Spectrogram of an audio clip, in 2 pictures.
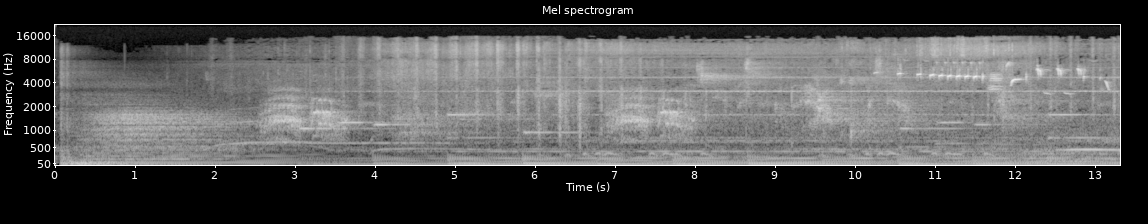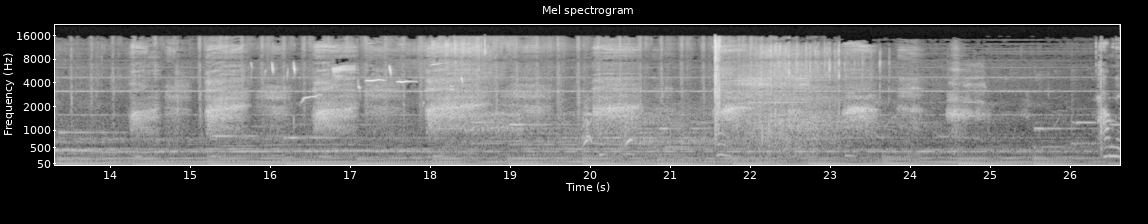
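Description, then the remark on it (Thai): A designed 3D nighttime forest ambience, full of overlapping nocturnal animal calls, chirps and trills layered over a steady low rumble, continuous and fairly loud throughout. “เราจะได้เห็นแอมเบียนบรรยากาศเนาะเราจะรู้สึกว่าเอ้ยตอนนี้เป็นตอนกลางคืน อยู่ในป่าหรือเปล่าเพราะว่ามันให้เสียงสัตว์อะไรบางอย่าง ที่เอ๊ะเป็นสัตว์กลางคืนนะ”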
